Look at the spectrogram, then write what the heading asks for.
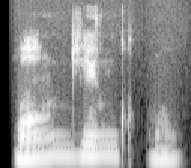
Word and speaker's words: Wang Jingguo: Let me actually see how his name is pronounced. No, that's not it. 叫 Wang Jingguo.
